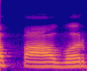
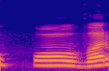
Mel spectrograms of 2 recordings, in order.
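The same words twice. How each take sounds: First: पावर with an open 'aa' in the first syllable; second reading option. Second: पॉवर with an 'aw' vowel in the first syllable; first reading option. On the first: Teacher offering learners the other reading, पावर said with 'aa'. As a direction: say पावर as 'PAA-ver'. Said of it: "या पावर पढ़ेंगे". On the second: Teacher offering learners one possible reading, पॉवर said with 'aw'. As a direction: say पॉवर as 'PAW-ver'. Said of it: "या तो इसको P O पॉवर पढ़ेंगे". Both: Shown as a demonstration.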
